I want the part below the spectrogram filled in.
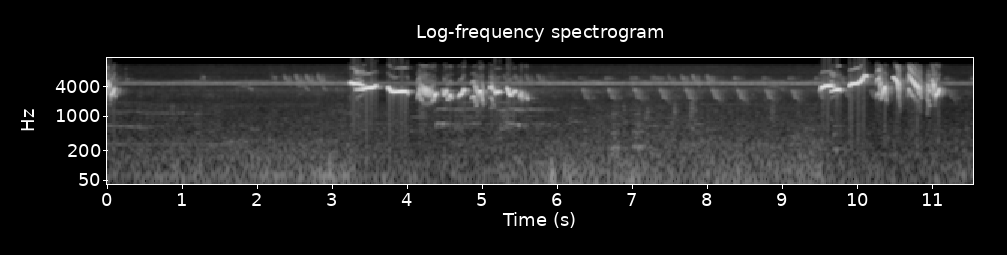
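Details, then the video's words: Morning song of an oriental magpie-robin, used to train birds to sing intensely: loud bursts of swooping whistles and warbles, then a soft run of quick repeated chips, with a steady high whine behind. "Chích choè than hót sáng"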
